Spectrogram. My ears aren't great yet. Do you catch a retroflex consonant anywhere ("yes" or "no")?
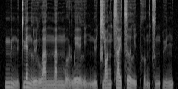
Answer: yes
